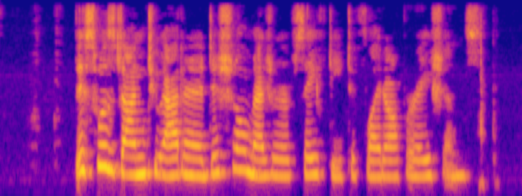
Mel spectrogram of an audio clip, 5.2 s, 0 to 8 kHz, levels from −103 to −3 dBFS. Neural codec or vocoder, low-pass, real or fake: none; 7.2 kHz; real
